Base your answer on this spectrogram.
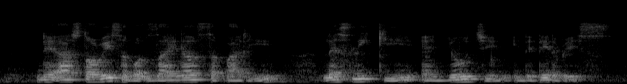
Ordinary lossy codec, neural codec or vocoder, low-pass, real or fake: none; none; 7.2 kHz; real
